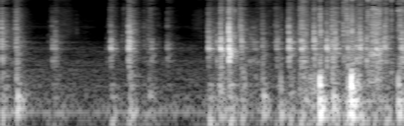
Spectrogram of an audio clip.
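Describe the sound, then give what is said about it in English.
Typing on a computer keyboard, with a few scattered keystrokes at first, then a quick, dense run of louder clicking through the second half. “If I type this first,”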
